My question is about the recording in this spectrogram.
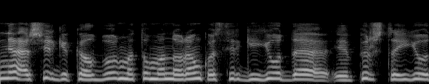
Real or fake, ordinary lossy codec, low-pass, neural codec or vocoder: real; MP3, 48 kbps; 7.2 kHz; none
